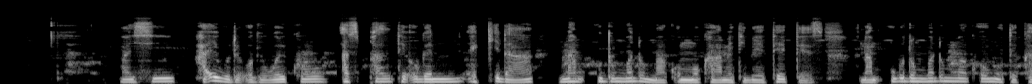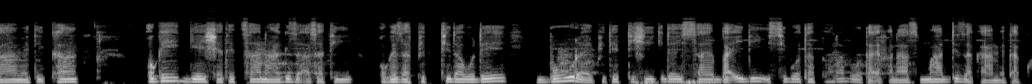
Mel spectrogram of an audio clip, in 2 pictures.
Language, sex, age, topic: Gamo, male, 18-24, government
